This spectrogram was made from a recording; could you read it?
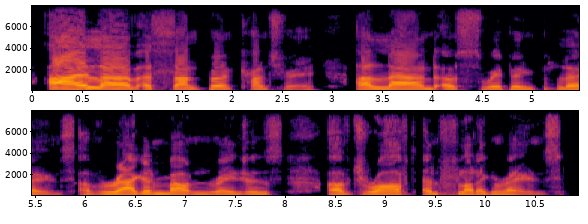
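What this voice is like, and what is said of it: Slow, deliberate imitation of another's voice. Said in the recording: “bad impression ... It's slow and deliberate. It takes forever.”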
